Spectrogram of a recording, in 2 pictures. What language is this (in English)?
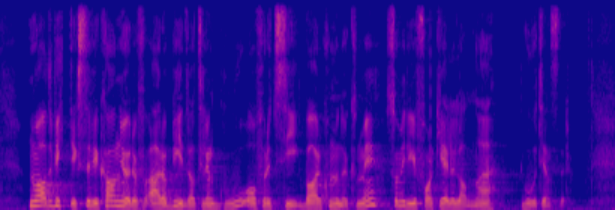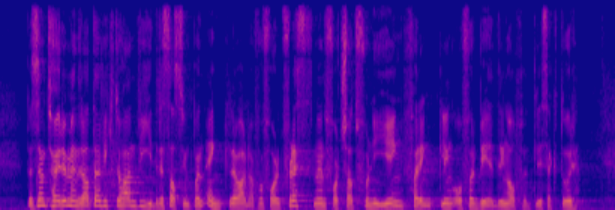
Norwegian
